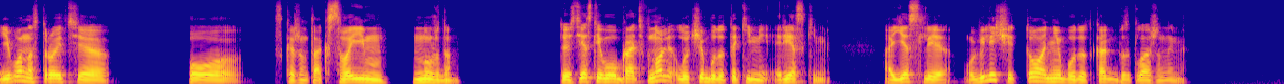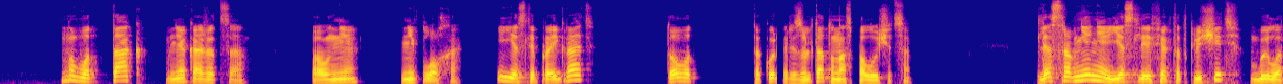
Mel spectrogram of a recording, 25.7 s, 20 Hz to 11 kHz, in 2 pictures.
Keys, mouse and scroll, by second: 17.8 space, 22.1 space.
